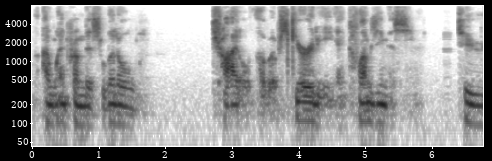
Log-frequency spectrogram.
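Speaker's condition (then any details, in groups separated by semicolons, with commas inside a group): Cleft lip and palate; not fully formed at birth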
